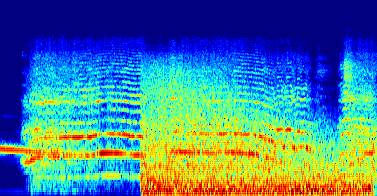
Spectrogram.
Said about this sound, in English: What the hell was that? It was a bomb going off, and the guy was scared. That sounds very traumatic.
